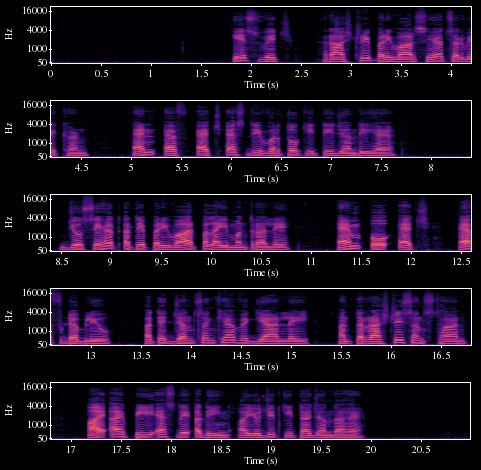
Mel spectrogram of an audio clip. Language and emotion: Punjabi, neutral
